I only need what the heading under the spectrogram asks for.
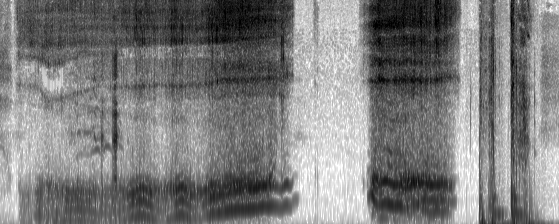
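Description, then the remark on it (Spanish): A gray special-edition Lamborghini Huracán Performance accelerates loudly on a street, its engine rising in a growling whine for several seconds, pausing, then surging again before two short, sharp throttle blips. “acelera con un Lamborghini Huracán Performance”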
